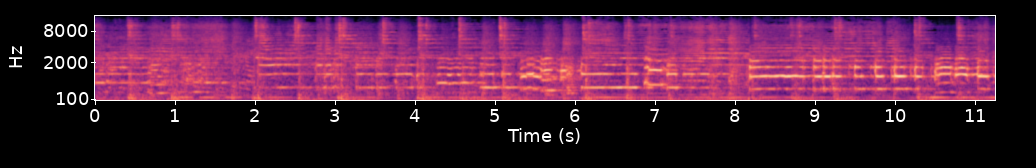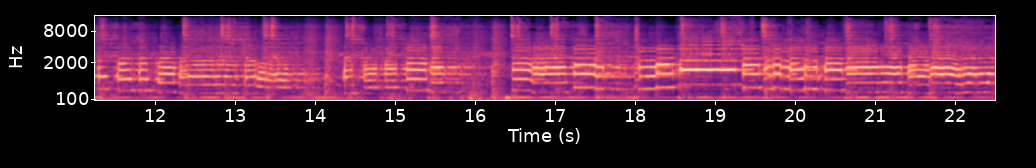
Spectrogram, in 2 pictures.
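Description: A Taiwanese procession brass band playing a tune, with trumpets carrying the melody over a steady drum beat.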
